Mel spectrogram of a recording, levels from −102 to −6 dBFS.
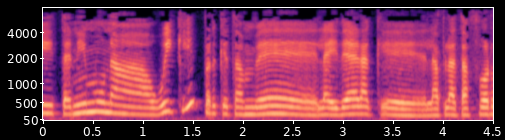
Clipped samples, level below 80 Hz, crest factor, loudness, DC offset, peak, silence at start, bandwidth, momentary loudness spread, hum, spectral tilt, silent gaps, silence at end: under 0.1%; -54 dBFS; 16 dB; -22 LUFS; under 0.1%; -6 dBFS; 0 s; 7.6 kHz; 4 LU; none; -5.5 dB/octave; none; 0 s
